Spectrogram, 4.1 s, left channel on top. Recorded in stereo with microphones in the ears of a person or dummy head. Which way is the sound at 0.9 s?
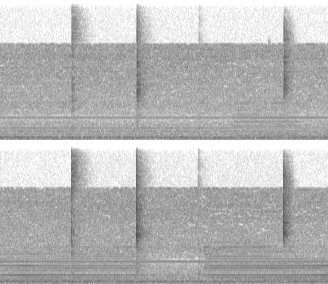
80° right.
